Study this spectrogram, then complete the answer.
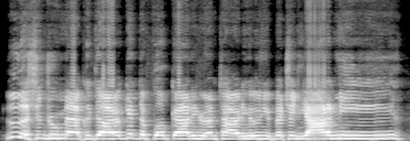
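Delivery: imitating Jacob Fatu. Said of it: "He's like".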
